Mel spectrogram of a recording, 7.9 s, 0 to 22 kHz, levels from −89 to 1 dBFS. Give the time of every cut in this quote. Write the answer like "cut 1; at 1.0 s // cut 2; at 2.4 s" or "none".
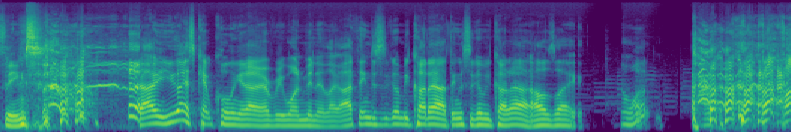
cut 1; at 1.4 s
